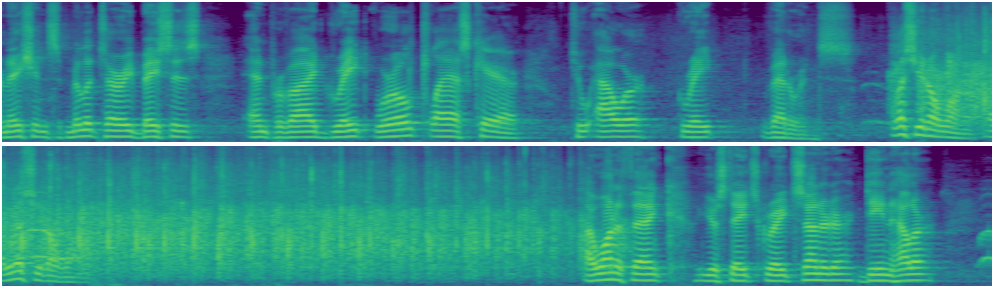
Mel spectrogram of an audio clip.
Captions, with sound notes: nation's military bases and provide great world-class care to our great veterans. (Applause.) Unless you don't want it. Unless you don't want it. I want to thank your state's great senator, Dean Heller.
